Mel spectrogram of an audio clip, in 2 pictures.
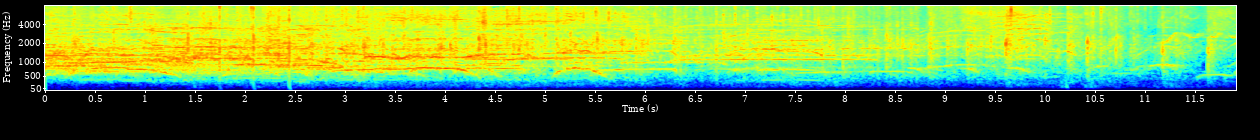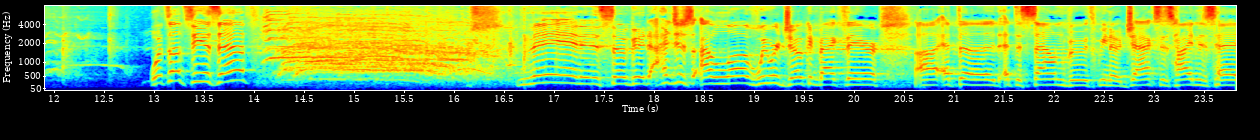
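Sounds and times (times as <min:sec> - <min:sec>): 
audience clapping as a speaker is welcomed to the stage: 0:00.0 - 0:12.8, 0:15.8 - 0:16.9
audience whoops and shouting voices: 0:00.0 - 0:12.8, 0:14.0 - 0:16.5
speech: 0:13.0 - 0:14.7, 0:16.6 - 0:23.8.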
